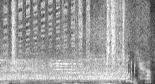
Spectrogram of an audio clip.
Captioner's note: crowd cheers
